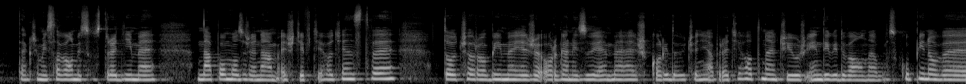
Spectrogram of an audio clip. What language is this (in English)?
Slovak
